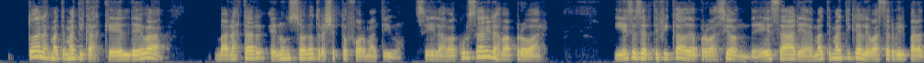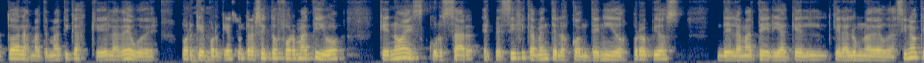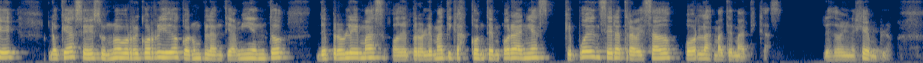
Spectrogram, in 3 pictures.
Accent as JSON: {"language": "Spanish", "region": "Buenos Aires Province", "country": "Argentina", "said": "Yo soy de provincia de Buenos Aires, y acá en la provincia de Buenos Aires tenemos aproximadamente un 50% de titulación."}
